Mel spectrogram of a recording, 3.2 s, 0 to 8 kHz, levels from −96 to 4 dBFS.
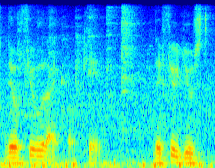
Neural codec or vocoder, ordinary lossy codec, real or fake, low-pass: none; none; real; 7.2 kHz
